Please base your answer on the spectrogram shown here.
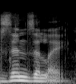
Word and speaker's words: Zenzalai: from the zulu language you can pronounce it in that language zinzale but uh i pronounce it in zele but it really means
